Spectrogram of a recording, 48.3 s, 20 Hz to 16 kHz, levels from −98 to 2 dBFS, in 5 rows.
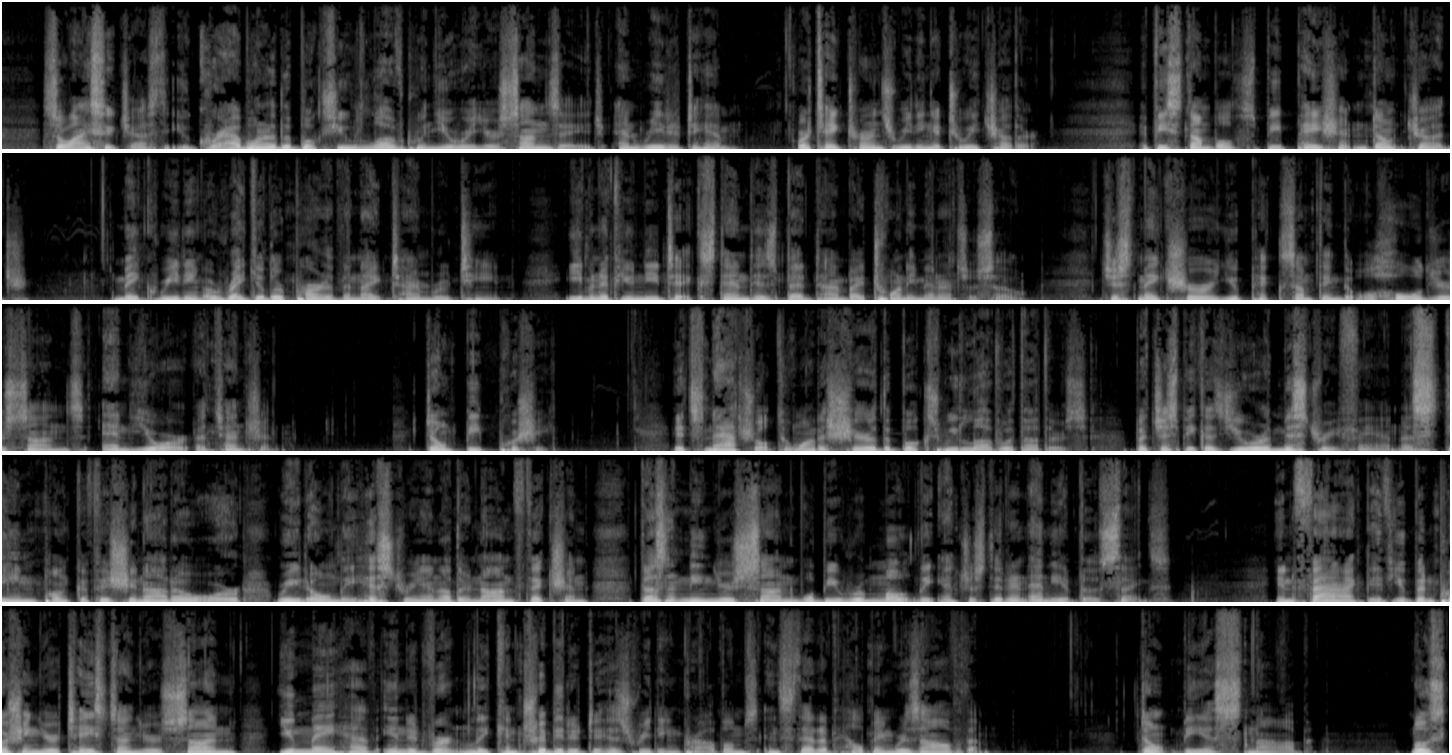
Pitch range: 95-130 Hz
